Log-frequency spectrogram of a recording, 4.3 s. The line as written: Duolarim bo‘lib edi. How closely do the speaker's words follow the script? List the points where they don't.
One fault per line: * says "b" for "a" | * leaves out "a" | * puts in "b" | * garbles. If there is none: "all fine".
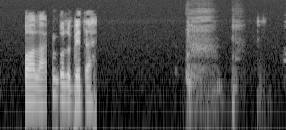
all fine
